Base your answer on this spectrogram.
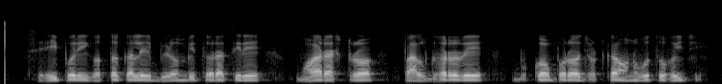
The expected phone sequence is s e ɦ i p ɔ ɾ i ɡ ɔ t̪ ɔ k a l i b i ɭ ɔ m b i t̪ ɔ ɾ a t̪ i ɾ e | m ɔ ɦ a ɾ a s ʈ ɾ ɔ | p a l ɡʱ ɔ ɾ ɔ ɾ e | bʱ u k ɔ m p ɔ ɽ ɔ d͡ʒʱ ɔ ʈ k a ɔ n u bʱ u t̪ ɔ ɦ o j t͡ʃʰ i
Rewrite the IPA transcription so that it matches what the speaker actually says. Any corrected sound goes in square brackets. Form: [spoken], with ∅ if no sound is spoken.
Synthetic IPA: s e ɦ i p ɔ ɾ i ɡ ɔ t̪ ɔ k a l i b i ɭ ɔ m b i t̪ ɔ ɾ a t̪ i ɾ e | m ɔ ɦ a ɾ a s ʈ ɾ ɔ | p a l ɡʱ ɔ ɾ ɔ ɾ e | bʱ u k ɔ m p ɔ [ɾ] ɔ d͡ʒʱ ɔ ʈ k a ɔ n u bʱ u t̪ ɔ ɦ o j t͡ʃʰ i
